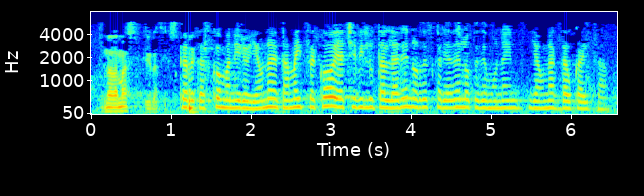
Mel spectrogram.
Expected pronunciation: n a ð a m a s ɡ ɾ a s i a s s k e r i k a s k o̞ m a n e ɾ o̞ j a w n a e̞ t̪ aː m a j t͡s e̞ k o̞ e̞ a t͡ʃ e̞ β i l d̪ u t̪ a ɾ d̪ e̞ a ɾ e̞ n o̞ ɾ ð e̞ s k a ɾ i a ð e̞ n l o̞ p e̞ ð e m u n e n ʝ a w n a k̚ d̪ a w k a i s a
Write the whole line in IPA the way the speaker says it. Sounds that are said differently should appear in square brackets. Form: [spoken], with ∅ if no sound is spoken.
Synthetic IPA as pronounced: n a ð a m a s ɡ ɾ a s i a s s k e r i k a s k o̞ m a n e ɾ o̞ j a w n a e̞ t̪ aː m a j t͡s e̞ k o̞ e̞ a t͡ʃ e̞ β i l d̪ u t̪ a [l] d̪ e̞ a ɾ e̞ n o̞ ɾ ð e̞ s k a ɾ i a ð e̞ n l o̞ p e̞ ð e m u n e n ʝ a w n a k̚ d̪ a w k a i [t͡s] a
